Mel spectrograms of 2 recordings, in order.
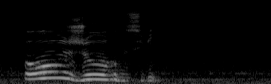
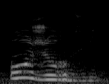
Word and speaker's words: aujourd'hui: chez n'oubliez pas de vérifier après chaque fois aujourd'hui regardez bien le mot aujourd'hui au jour d'hui il y à trois c'est l'âme dans le mot aujourd'hui et il y a dix lettres dans le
